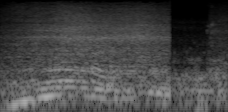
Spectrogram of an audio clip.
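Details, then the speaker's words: VW Vento after repair of knocking caused by low engine oil, with a new clutch fitted and the gearbox cleaned: the engine revs up smoothly with an even note and no knocking, then cuts off; sounds healthy. "Knocking का problem तो start करके दिखलाए। देखिए knocking का problem सब खत्म हो गया।"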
